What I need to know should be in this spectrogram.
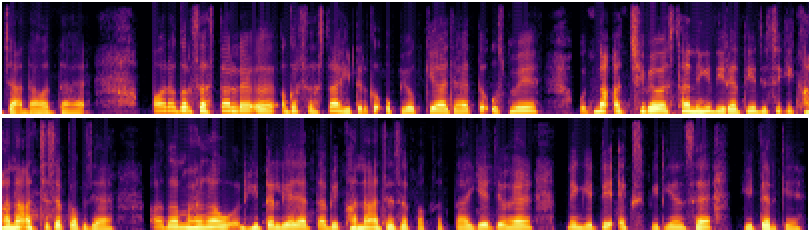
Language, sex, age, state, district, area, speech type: Hindi, female, 45-60, Uttar Pradesh, Sonbhadra, rural, spontaneous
